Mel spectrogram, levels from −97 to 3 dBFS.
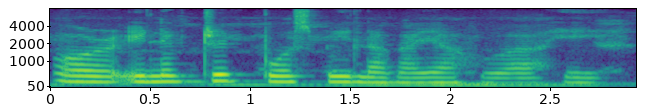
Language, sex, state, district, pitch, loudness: Hindi, female, Arunachal Pradesh, Lower Dibang Valley, 210 Hz, -16 LUFS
